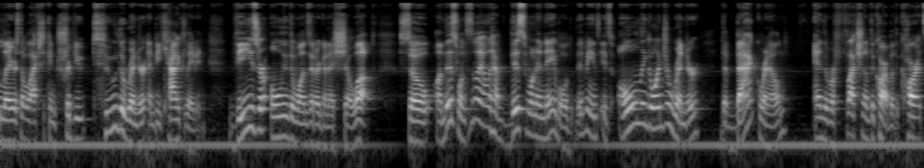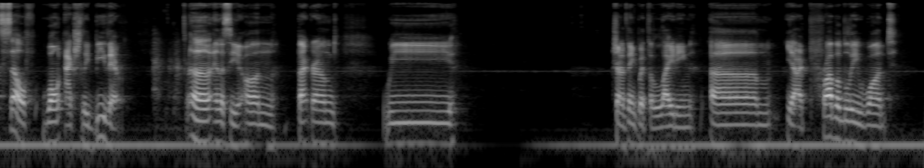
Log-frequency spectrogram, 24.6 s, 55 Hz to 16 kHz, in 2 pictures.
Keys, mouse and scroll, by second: 2.3 z, 19.9 click, 20.6-21.0 scroll down 3, 21.0 shift+middle click, 21.5-22.0 scroll up 4, 22.1 shift+middle click.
